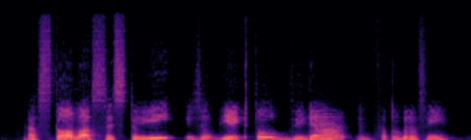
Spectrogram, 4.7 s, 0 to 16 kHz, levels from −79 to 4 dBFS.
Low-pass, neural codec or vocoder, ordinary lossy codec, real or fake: 14.4 kHz; codec, 44.1 kHz, 0.9 kbps, DAC; none; fake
